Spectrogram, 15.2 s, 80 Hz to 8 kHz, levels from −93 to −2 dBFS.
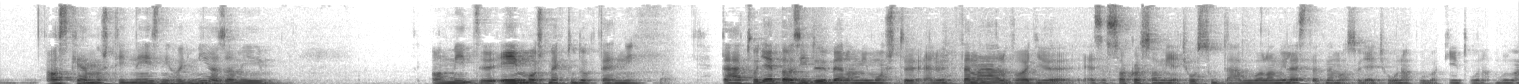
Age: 30-49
